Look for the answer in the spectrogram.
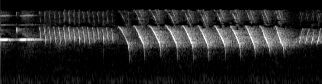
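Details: Canary master song, used to encourage a reluctant bird to sing; rapid rolling trill of high notes, then a series of descending sweeping notes repeated about three times per second, ending in a fast trill, clean background.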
